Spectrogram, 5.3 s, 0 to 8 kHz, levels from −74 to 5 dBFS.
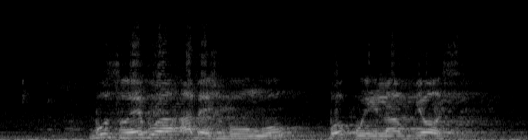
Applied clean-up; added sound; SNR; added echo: none; Church bell; 13 dB; reverberation time 1.9 s.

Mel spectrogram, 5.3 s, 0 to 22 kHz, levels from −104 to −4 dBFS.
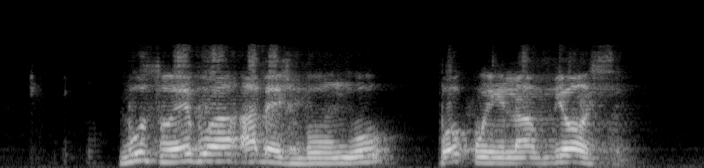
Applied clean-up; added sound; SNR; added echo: neural mask model DeepFilterNet 3.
